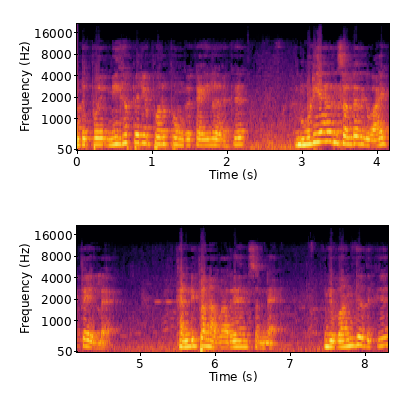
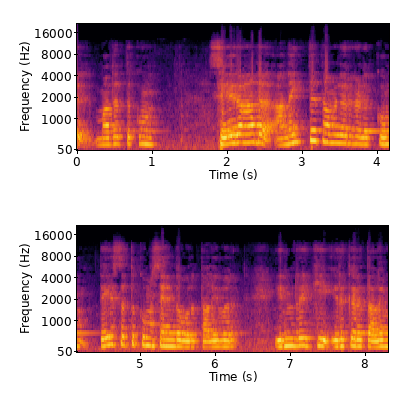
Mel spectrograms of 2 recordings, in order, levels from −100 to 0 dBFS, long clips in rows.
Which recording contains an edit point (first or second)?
first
